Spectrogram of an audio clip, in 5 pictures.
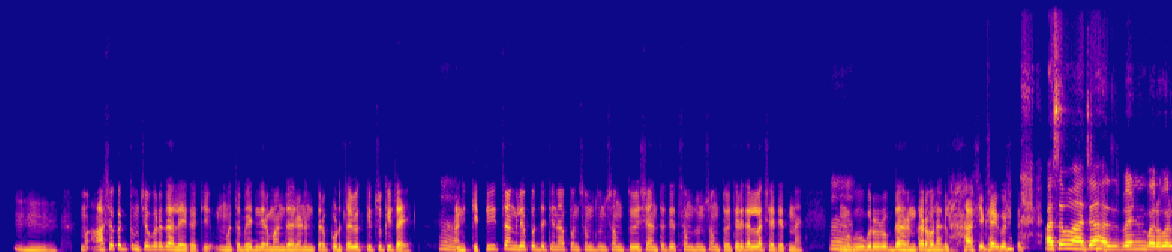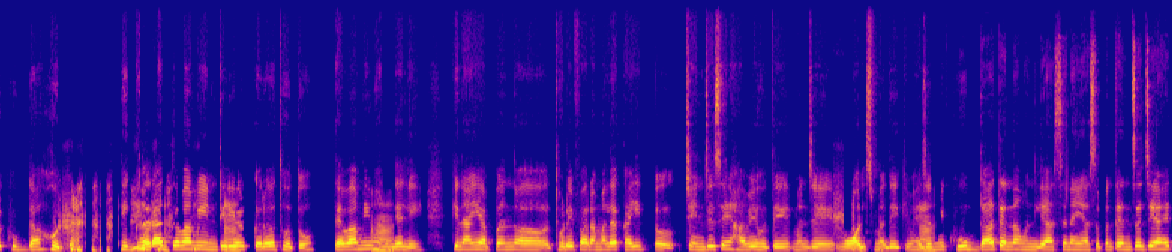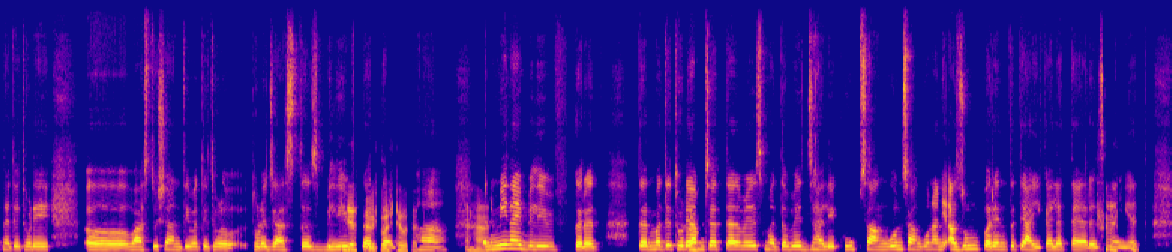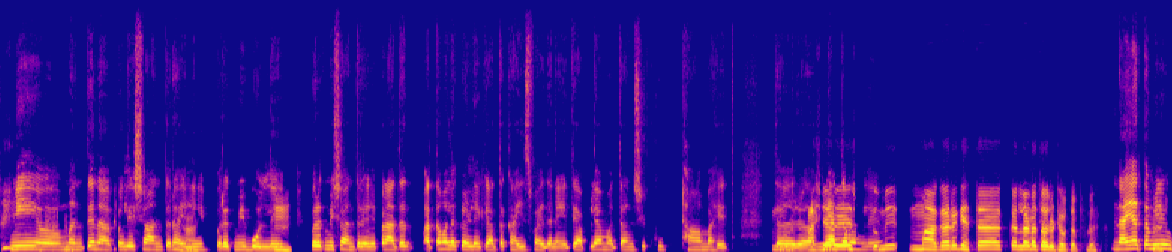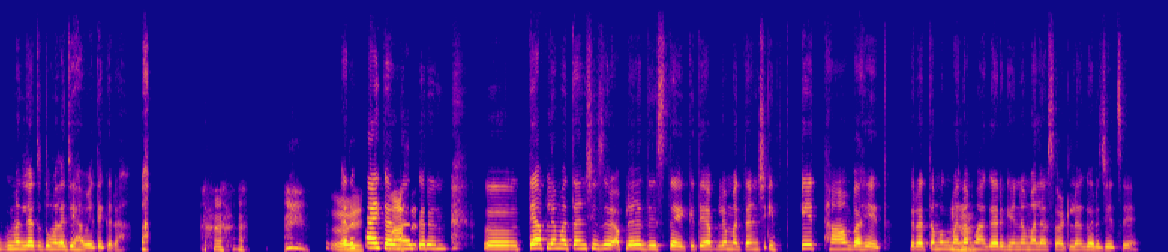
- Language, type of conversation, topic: Marathi, podcast, एकत्र काम करताना मतभेद आल्यास तुम्ही काय करता?
- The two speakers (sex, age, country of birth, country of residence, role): female, 45-49, India, India, guest; male, 20-24, India, India, host
- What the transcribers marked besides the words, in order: unintelligible speech; joyful: "असं माझ्या हसबंडबरोबर"; in English: "हसबंडबरोबर"; tapping; laughing while speaking: "धारण करावं लागलं, अशी काही गोष्ट?"; in English: "इंटेरिअर"; chuckle; in English: "चेंजेस"; in English: "वॉल्समध्ये"; chuckle; in English: "बिलीव्ह"; in English: "बिलीव्ह"; chuckle; unintelligible speech; chuckle; chuckle; laughing while speaking: "होय"; chuckle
